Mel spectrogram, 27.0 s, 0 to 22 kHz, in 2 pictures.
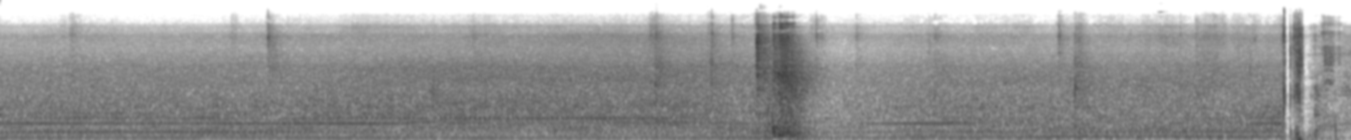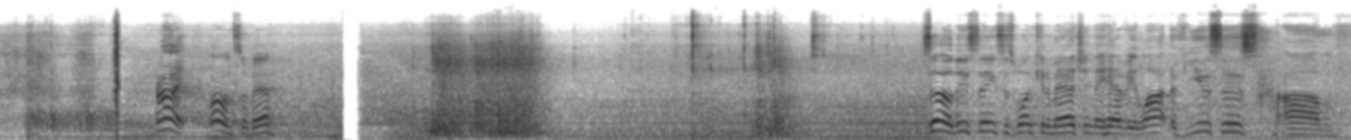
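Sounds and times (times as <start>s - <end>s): mechanical hum with low tones: 0.0s - 27.0s
loud clatter: 17.6s - 19.2s.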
